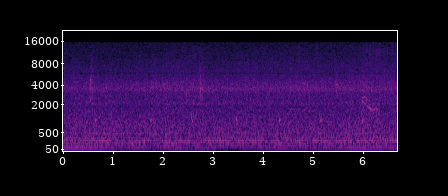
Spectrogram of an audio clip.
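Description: Steady outdoor hiss with a series of short, faint bird chips about once a second, and a slurred, falling bird call near the end.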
